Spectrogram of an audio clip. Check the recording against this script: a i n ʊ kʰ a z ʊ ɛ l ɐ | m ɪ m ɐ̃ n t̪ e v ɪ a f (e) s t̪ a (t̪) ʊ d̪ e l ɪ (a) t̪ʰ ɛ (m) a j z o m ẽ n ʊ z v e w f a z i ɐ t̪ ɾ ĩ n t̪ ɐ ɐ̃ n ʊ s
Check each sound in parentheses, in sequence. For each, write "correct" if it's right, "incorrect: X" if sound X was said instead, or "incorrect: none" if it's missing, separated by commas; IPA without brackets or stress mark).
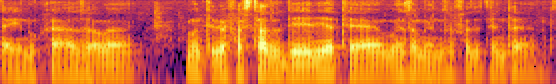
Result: incorrect: a, incorrect: d̪, correct, correct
